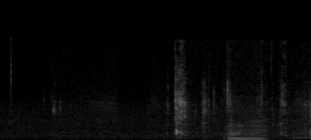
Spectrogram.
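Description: A few close crunchy bites and chews of crispy french fries, brief crackling bursts in an otherwise quiet room, with a faint murmur near the end.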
